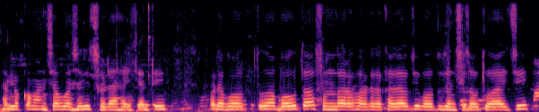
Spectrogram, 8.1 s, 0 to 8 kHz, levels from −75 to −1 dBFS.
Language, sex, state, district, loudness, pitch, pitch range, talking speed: Odia, female, Odisha, Khordha, -11 LUFS, 215 Hz, 210-230 Hz, 120 wpm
